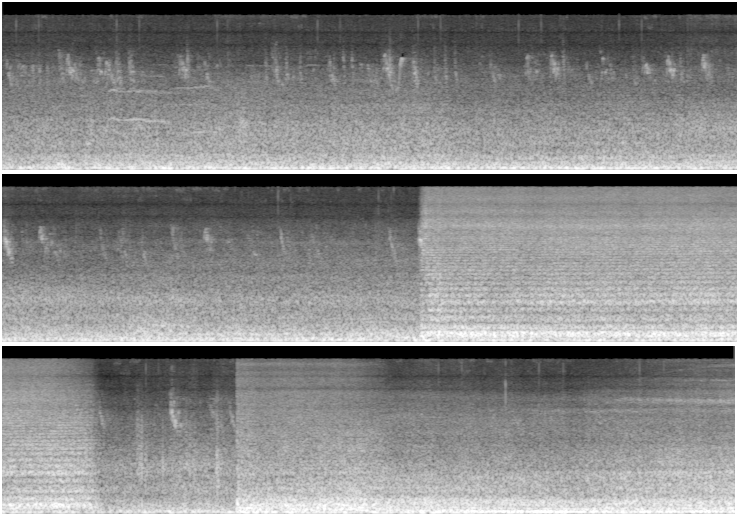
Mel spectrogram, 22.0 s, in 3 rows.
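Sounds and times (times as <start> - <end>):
small birds chirping: 0.0 - 18.6
steady low rumble: 17.0 - 20.0.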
